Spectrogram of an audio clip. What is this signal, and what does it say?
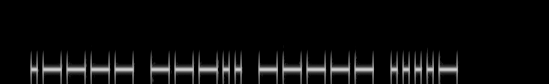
Morse code, heard as a keyed tone, about 20 wpm, 700 Hz. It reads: 1804
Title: Numbers - Contest Style - 4-Digit 20wpm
